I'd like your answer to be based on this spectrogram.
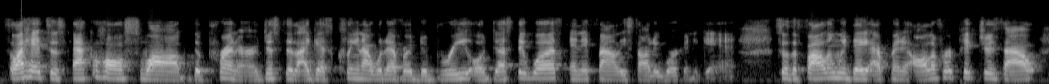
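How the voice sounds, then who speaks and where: A woman's voice: sits low, moderate pace, pushed and bright. A woman who runs a photo booth business, telling a story expressively on a video call panel. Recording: slightly muffled call audio.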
